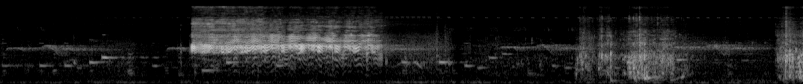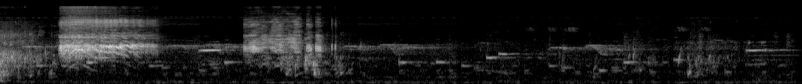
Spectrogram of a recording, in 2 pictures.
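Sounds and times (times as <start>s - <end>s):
fish splashing at surface: 5.8s - 6.9s, 7.8s - 8.6s.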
